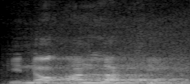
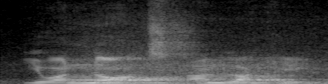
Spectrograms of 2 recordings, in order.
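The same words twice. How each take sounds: First: Said in the usual way. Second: Repeated for emphasis, "not" stretched; stress on not. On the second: Real, not acted. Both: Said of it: "Do you hear that?".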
